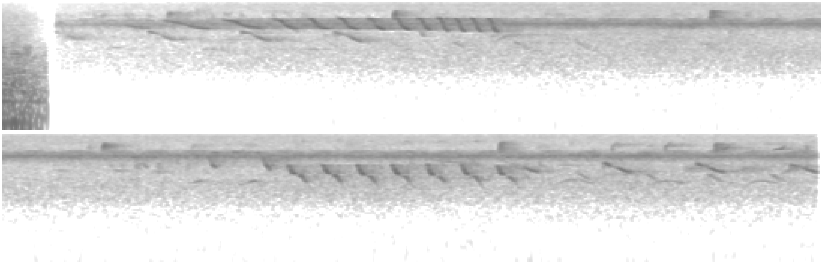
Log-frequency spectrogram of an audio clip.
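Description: Faint songbirds singing over a steady high-pitched insect drone. A rapid trill of quick, falling notes runs from about a second in for two seconds, and a lower series of quick notes follows near the end.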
